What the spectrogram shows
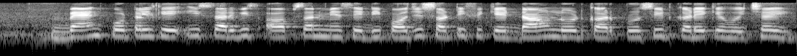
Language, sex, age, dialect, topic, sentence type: Magahi, female, 25-30, Western, banking, statement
